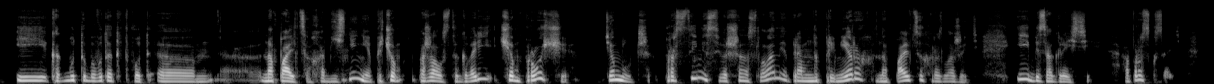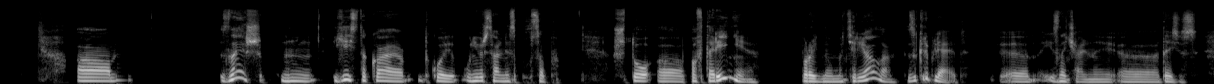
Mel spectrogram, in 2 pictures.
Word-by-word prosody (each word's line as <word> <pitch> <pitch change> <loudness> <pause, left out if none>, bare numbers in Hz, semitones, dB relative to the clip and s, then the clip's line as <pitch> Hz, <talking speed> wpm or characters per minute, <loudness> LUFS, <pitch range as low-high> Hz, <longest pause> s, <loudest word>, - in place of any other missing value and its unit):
И 175 -2 +5
как 160 -1 -1
будто 190 +1 +3
бы 160 - 0
вот 170 +2 0
этот 170 - 0
вот, 140 -2 0
эм, 135 -1 0
э, 210 +1 -20
на 160 -1 +6
пальцах 155 -2 +4
объяснение. 205 - 0
Причём, 190 -2 +2
пожалуйста, 155 -5 +1
говори: 175 - +1
"Чем 195 -5 +6
проще, 205 - +2 0.3
тем 205 +1 +6
лучше". 125 - -8
Простыми 235 - 0
совершенно 165 -4 -1
словами, 225 - -2
прямо 160 -5 +1
на 155 +2 +2
примерах, 195 - +1
на 140 -1 -2
пальцах 190 +4 0
разложить. 135 -6 -8 0.3
И 240 0 +2
без 175 -6 +1
агрессии, 130 -6 -3 0.3
а 140 - -6
просто 200 +3 -1
сказать. 465 -6 -16 1.1
Ам, 165 +2 +2 0.9
знаешь, 290 -9 +2 0.2
м, 155 0 -1 0.2
есть 210 -1 +2
такая 165 -5 0 0.2
такой 150 -8 0
универсальный 160 -5 0
способ, - - -6 0.6
что, 155 -3 +1
э, 140 -2 -2
повторение 155 - +2 0.4
пройденного 135 -3 +2
материала 155 - -2
закрепляет, 175 +4 -3 0.3
э, 125 -2 -5
изначальный, 120 -8 -5
э, 120 -2 -6
тезис. 115 -6 -4
160 Hz, 130 wpm, -23 LUFS, 135-190 Hz, 1.1 s, на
